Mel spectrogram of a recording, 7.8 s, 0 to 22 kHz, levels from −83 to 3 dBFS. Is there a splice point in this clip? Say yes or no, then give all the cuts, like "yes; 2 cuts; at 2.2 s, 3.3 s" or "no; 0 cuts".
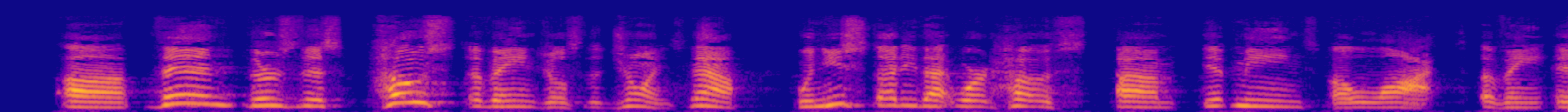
no; 0 cuts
